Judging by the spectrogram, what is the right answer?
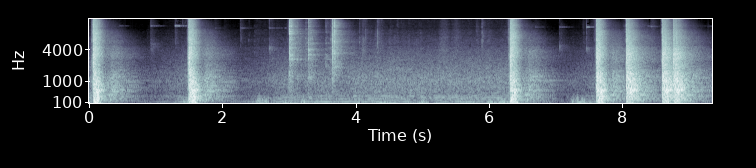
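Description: Pistol shots fired in an indoor range, each sharp report ringing off the block walls: two shots about a second and a half apart, then a quick run of five near the end. Three quieter sharp cracks come about three seconds in.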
